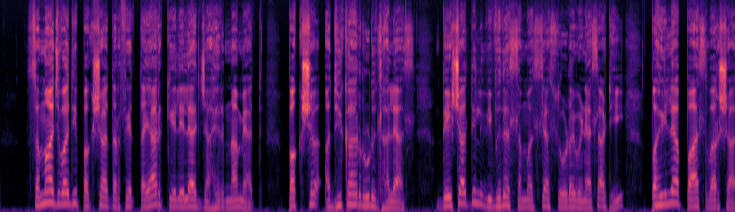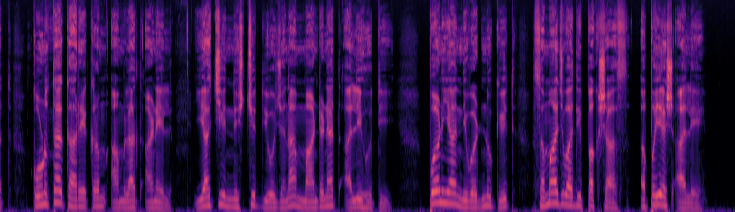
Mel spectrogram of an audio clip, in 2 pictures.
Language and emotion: Marathi, neutral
